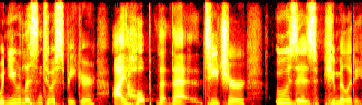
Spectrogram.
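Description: A man talks very slowly in a high, bright, sharp tone with ordinary pitch variation, recorded dry and close with no echo. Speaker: church pastor introducing speaker. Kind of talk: introduction from the pulpit.

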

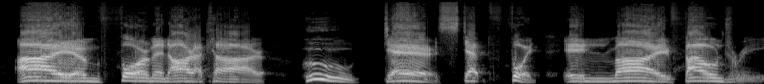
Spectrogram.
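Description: A man puts on a growling, raspy character voice at a fairly high pitch, speaking at a very slow pace. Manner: growling, imposing.

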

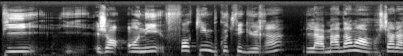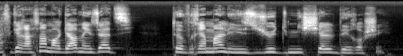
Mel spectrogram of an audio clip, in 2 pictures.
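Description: A woman speaks fairly quickly in a Quebec accent, her pitch fairly high with ordinary variation. The recording is very clean, with a silent background. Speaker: podcast co-host. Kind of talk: casual chat.

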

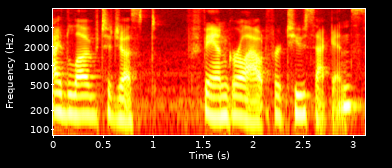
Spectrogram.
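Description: Her pitch is fairly low for a woman. She speaks with an American accent. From US Midwest, Ohio. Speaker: film director. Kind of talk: casual chat.

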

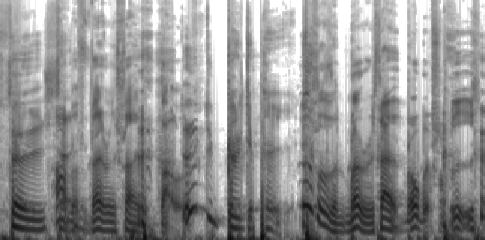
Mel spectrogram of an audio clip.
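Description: This put-on character voice carries a sad tone at a moderate pace with hardly any pauses. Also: man, medium pitch for a man. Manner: sad, mournful, droopy.

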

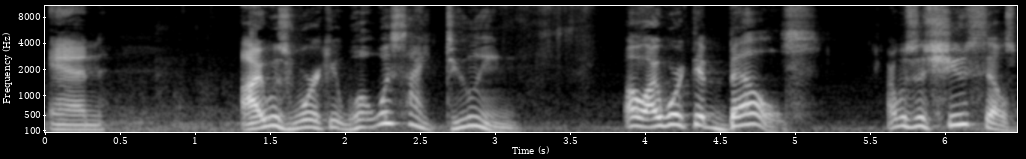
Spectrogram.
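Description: A high-pitched man with an American accent, very wide pitch swings and long, frequent pauses. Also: moderate pace. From Texas, San Antonio. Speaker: motorcycle builder and former rock drummer. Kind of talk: casual chat. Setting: studio.

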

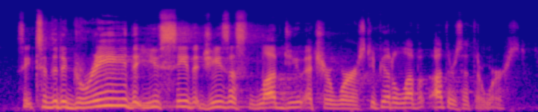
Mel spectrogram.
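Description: In an American accent, the speaker moves at a very fast pace with ordinary pitch variation. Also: man, high pitch for a man. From US South. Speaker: pastor. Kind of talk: sermon. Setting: church.

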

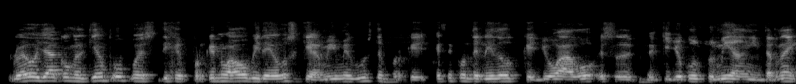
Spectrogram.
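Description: With a Peruvian accent, a man speaks at a moderate pace with hardly any pauses. His pitch is fairly high and his intonation fairly even. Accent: Peruvian Spanish, heard as Mexican by others. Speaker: YouTuber and photographer. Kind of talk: casual interview.

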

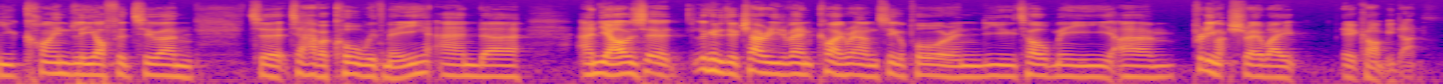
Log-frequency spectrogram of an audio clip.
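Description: A man's voice at medium pitch, with a fairly quick pace and fairly even intonation. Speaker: podcast host. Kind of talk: casual interview. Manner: halting, many fillers.

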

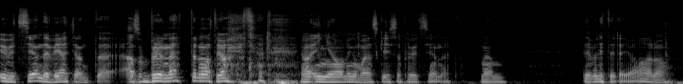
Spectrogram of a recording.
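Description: Vocal fry runs through this man's voice. He talks at a very fast pace. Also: medium pitch for a man, ordinary pitch variation. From Sweden, Dalarna (Leksand). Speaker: blind date contestant. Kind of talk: casual chat. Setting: studio. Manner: halting.

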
